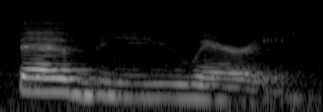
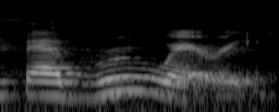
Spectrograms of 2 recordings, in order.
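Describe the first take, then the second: First: The first R is silent. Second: The first R is clearly pronounced. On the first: The speaker calls it right. "The R is totally silent" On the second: The speaker calls it wrong. "You see the spelling and you think should be February"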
